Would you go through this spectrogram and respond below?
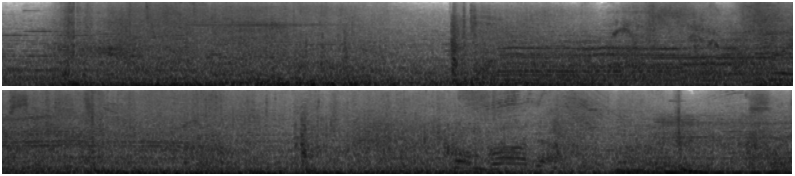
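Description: A Bombarda spell blasts in Hogwarts Legacy during a trial fight, a loud booming explosion amid clattering combat effects and a voice, dense and continuous throughout.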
